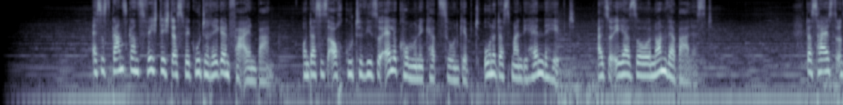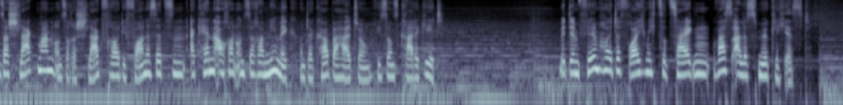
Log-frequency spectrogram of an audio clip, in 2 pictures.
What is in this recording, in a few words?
german documentaries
